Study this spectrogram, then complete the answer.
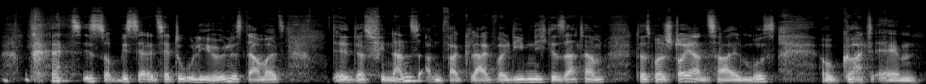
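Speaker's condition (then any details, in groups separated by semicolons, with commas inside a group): No condition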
